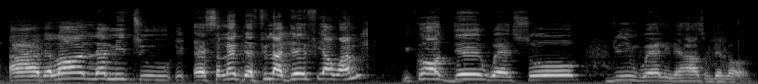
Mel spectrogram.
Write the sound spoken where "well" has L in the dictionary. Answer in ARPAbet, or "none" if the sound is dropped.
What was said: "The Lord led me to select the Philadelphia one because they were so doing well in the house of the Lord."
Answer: L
